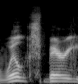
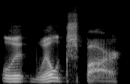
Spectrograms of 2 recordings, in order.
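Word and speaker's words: Wilkes-Barre: very fun to say or wils Berry Scranton spelled wi wils bar what the hell is with that it's bad enough people hyphenate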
